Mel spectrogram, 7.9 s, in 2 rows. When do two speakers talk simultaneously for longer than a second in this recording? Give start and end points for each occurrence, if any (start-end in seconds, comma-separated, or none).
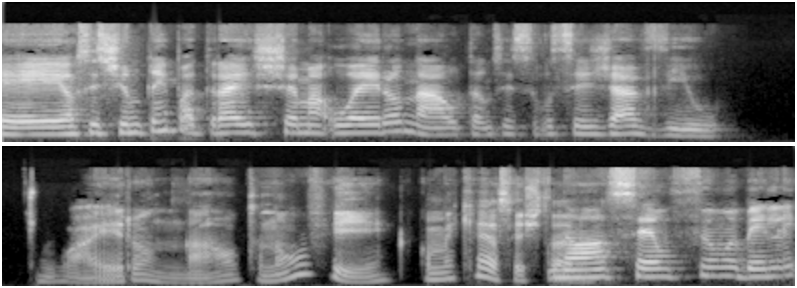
none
